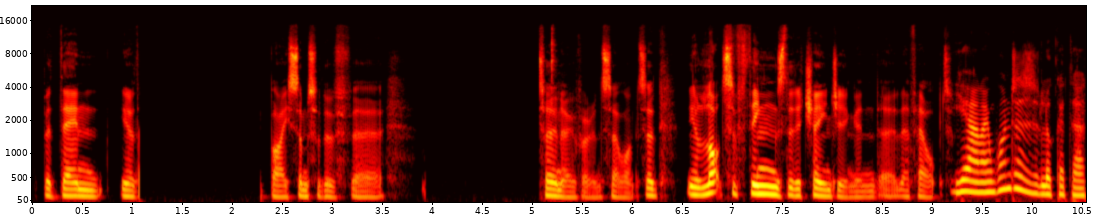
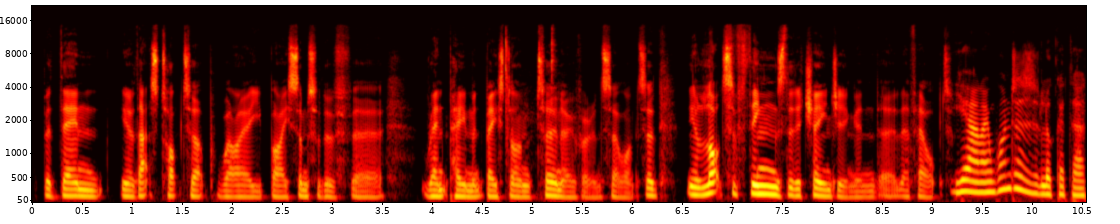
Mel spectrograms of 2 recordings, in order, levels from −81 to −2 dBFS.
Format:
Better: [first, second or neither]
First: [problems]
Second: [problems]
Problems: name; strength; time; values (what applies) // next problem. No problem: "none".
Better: second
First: audio cutting out; at 1 s for 1 s and at 4 s for 1 s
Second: none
